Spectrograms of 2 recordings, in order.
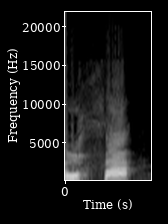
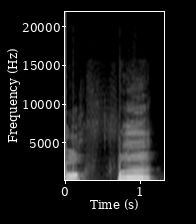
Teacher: a pronúncia que é nasalizada não é orfá, é orfã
